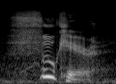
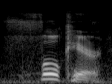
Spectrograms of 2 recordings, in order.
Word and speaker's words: Fucare: But the company told me the correct pronunciation is Fucare because they are full of care. They care about their customers. They just don't have the L in the spelling, but that is how you pronounce it.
